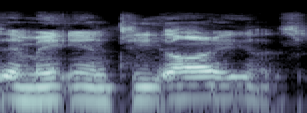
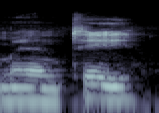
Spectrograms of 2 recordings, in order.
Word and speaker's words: Manti: in man Utah that's M an t it's pronounced Manti not Mante though I met a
